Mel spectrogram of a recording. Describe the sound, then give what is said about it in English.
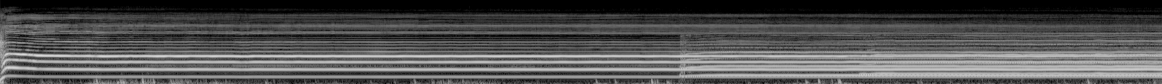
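A loud, sustained horn blast like a train horn blares continuously for about twelve seconds, its pitch jumping higher partway through, with no voices over it. “That's like a train horn.”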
